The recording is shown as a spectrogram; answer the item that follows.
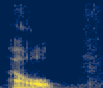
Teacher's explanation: Donc en fait, ça commence par un A, mais qui est suivi d'un Ain. Donc le fameux Ain, ce son un peu guttural, mais en même temps un petit peu mou, suivi d'un O qui est long, donc A'u. Et enfin, le DH, en fait, c'est un son the, comme l'anglais the, ou this, or that.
